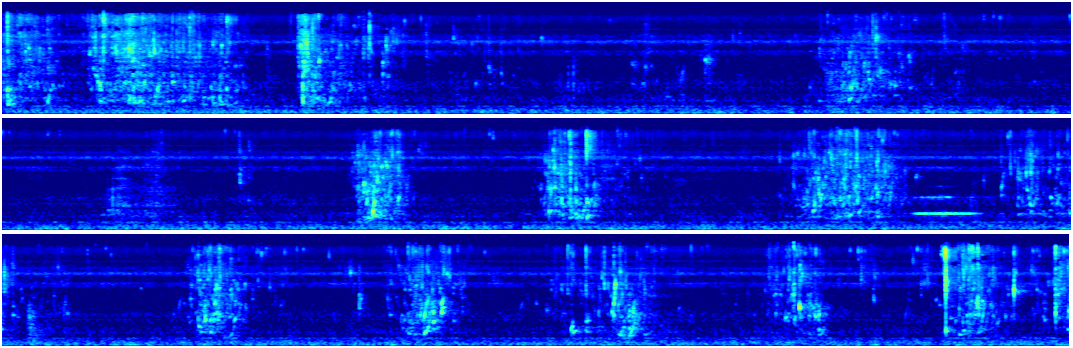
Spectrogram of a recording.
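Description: Faint soft splashes and lapping water from a person swimming slowly in a pool, coming irregularly every second or two over a steady low hum.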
